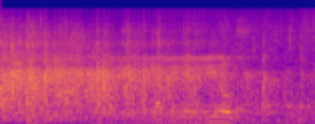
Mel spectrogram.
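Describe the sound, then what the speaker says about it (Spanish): Church congregation clapping together, a dense crowd applause that runs steadily through the clip with voices mixed in. "Fuertes aplausos a nuestro Dios."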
